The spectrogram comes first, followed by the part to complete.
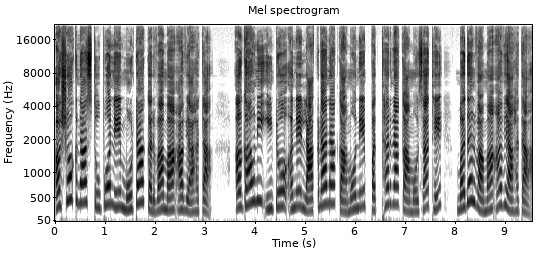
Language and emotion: Gujarati, neutral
